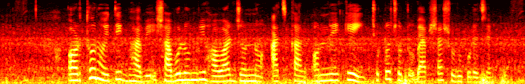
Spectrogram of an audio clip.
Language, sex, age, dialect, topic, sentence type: Bengali, female, 36-40, Standard Colloquial, banking, statement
